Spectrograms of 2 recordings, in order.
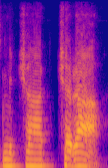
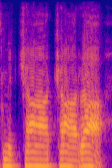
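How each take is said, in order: First: The middle vowel is cut short. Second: The middle vowel is held long. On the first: The speaker calls it wrong. "it comes out as Michachara" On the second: The speaker calls it right. "but it's not, it's Michachara"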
